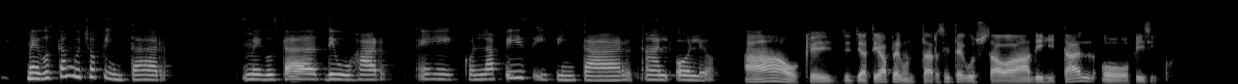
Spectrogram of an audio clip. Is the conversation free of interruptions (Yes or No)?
Yes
